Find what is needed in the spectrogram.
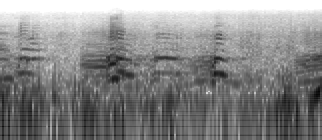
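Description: A flock of Canada geese honking in flight, several calls following one another in quick succession as the birds pass low overhead.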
